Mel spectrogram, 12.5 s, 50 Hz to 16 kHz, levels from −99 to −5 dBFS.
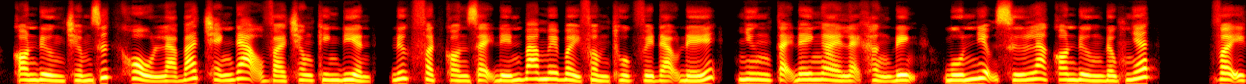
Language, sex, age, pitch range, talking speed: Vietnamese, female, 10-29, 220-270 Hz, 190 wpm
